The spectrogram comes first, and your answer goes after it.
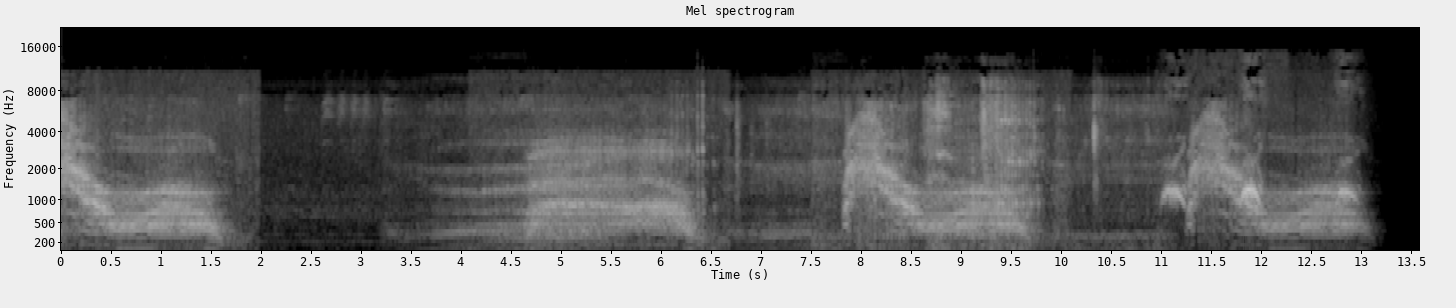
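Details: Bobcat howls played as a raccoon and rodent deterrent: drawn-out, harmonic yowls rising and falling in pitch, several long cries separated by short pauses, ending in a strained, wavering wail.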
